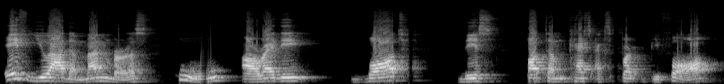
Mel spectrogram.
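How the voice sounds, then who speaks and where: A man with a Singaporean accent, whose first language is Mandarin, teaching an online stock analysis class in halting English full of fillers. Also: on the high side, a bit bright, reverberant, poor audio.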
